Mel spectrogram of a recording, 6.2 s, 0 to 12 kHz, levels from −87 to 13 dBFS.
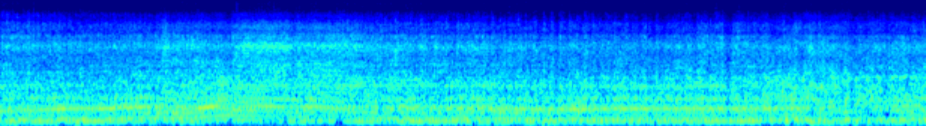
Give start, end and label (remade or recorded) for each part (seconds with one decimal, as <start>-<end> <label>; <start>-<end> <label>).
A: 0.0-5.2 recorded; 5.2-5.7 remade; 5.7-6.2 recorded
